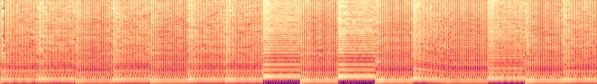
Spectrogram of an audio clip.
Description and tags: Even more loops made with software synth and drum machine and mastered in cool edit. Tempo and instrument indicated in file name and or tags. Some are perfectly edited and some are not.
